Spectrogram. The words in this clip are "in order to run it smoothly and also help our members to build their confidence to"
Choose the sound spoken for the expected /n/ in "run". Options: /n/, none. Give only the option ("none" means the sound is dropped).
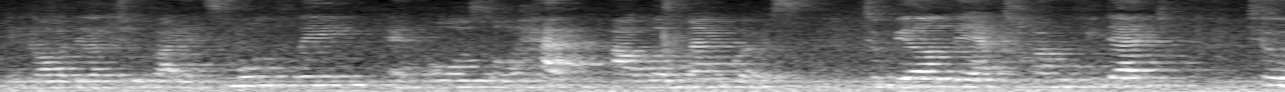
none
